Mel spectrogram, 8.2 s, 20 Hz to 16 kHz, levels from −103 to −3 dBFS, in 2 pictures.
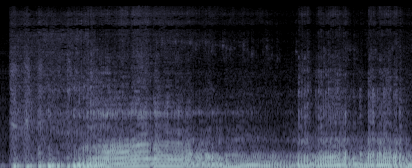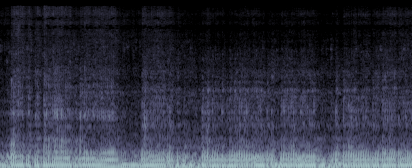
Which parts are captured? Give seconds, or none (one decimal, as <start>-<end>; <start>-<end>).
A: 0.0-2.4; 7.3-8.2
